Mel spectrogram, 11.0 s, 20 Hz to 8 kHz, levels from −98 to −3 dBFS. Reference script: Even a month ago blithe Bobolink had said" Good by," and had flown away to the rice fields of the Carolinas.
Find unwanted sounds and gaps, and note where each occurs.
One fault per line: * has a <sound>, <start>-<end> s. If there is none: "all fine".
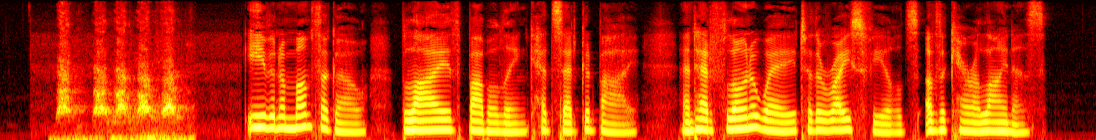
* has a bark, 0.5-2.0 s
